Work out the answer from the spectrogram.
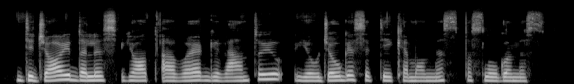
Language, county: Lithuanian, Vilnius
